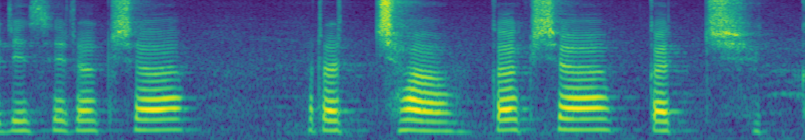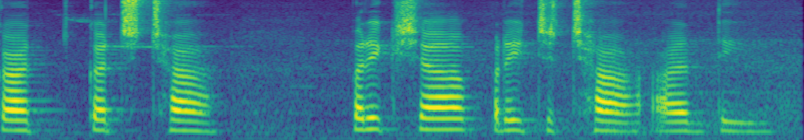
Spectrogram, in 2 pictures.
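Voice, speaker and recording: In an exam-prep grammar lesson, a woman teacher drills correct spellings in a deliberate, repetitive way, occasionally speaking straight to her listeners. Her voice is medium-pitched, warm and smooth.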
